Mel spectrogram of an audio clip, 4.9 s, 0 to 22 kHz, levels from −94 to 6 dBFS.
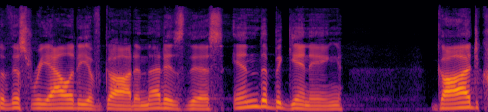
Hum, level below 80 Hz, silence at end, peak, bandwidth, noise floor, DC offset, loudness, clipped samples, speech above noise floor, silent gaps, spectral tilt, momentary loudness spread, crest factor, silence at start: none; -68 dBFS; 0 s; -8 dBFS; 17.5 kHz; -67 dBFS; under 0.1%; -25 LUFS; under 0.1%; 42 dB; none; -5 dB/octave; 10 LU; 18 dB; 0 s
